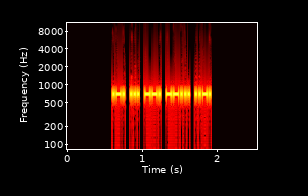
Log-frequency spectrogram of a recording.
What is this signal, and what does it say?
Morse code, heard as a keyed tone, about 48 wpm, 700 Hz. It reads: RSG7F
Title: Code Groups - 5 Letter:Numbers - 50wpm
